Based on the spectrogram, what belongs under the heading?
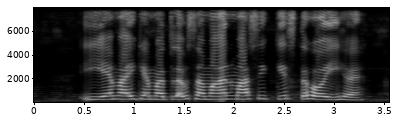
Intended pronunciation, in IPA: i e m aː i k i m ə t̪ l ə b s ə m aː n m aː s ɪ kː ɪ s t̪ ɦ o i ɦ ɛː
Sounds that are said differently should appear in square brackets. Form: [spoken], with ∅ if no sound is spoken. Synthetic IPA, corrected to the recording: i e m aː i k [e] m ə t̪ l ə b s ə m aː n m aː s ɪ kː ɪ s t̪ ɦ o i ɦ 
